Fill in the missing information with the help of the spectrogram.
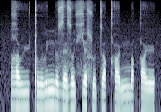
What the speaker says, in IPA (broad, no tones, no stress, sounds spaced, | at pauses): ʁ ə β y ǃ u l ʏ ɲ o z ə z o ç ə ɬ u t o qʰ ø mː o q ø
